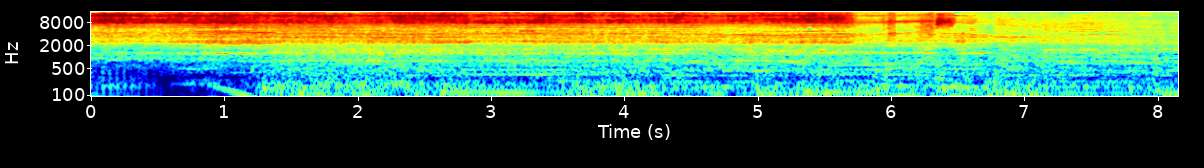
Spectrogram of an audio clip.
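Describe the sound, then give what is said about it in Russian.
A chainsaw roars loudly and steadily, its engine dipping in pitch near the start before settling into a harsh, continuous buzzing drone that fills the whole stretch with no voices. “как мы с вами договаривались, пропустите сейчас через тела наших слушателей электрический заряд в тысячу вольт, чтобы и самых бесчувственных протаранило этой бензопилой от макушки до самой... до самого копчика!”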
